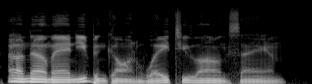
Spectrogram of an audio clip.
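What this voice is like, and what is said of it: Weak imitated Southern accent. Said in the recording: “I can't do her accent very well ... she's from Valdosta ... she's a Southern oddball”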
